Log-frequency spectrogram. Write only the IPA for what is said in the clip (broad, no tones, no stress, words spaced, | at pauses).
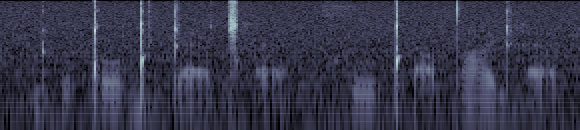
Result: ɖʱuǃoɡ͡ǃḭ ʈæ̰ǁʰæ̰ | xuǃʼæ̰ tˤeɖʱæ̰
